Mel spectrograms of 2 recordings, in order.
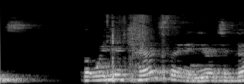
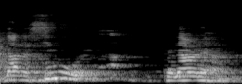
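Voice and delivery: ordinary talk, nothing marked

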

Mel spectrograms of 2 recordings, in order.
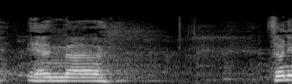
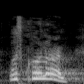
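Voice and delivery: much higher, eager question; curious Lama; 9 semitones higher than usual. Retold or imitated. Lama asking the priest about confession, eager. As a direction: ask like a wide-eyed child. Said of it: "Lama voiced".

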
